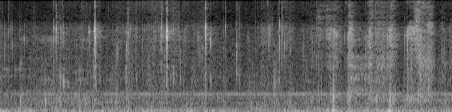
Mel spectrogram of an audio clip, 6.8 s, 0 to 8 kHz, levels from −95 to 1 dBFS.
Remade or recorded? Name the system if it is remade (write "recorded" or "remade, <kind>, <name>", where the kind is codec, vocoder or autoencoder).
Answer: recorded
